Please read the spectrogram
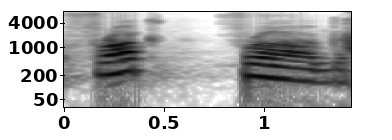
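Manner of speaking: "Frog, frog": first clipped to frock, then o stretched; short vowel first, long vowel second; contrast frock then frog. Shown as a demonstration. Teacher models frock versus frog for students. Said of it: "extend the vowel and say frog".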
